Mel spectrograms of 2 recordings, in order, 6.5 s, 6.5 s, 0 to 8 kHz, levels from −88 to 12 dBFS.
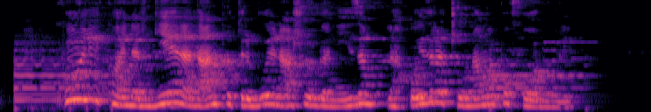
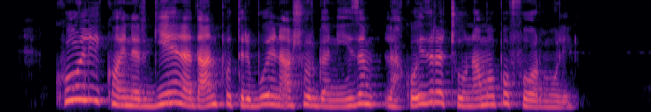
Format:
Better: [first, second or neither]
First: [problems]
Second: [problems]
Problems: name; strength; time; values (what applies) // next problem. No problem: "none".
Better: second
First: noise reduction (classical method WPE with log-MMSE)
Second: none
